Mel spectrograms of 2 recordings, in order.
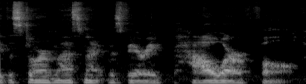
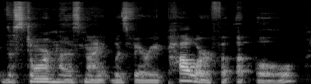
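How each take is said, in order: First: Said in the usual way. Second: "powerful" ending in a sounded-out "fa-a-ol"; stilted "power-fuh-uhl", last syllable stretched; over-literal short U. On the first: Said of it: "We would say". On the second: Shown as a demonstration. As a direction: break "powerful" up, giving the U a full short uh. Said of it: "We wouldn't say".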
